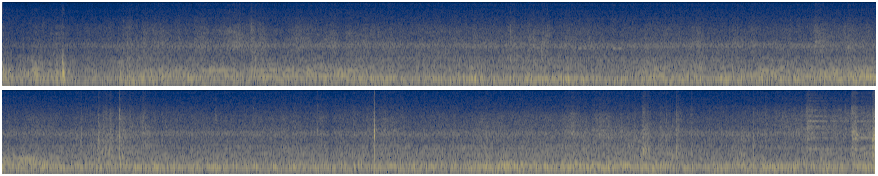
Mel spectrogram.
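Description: A train engine drones steadily in the distance.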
